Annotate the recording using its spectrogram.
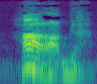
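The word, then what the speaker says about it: hag (חג): Now, in Strong's concordance, feast for this one is H2282, pronounced hag. Remember, that's the way they say for the people who know that how to pronounce the Hebrew.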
